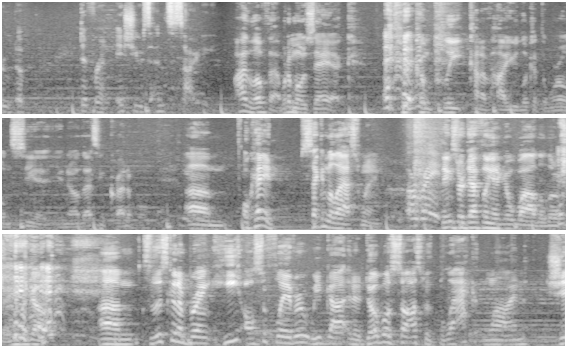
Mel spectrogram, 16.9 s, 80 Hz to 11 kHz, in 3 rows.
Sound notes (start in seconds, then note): 3.8 chuckling; 11.2 laughing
